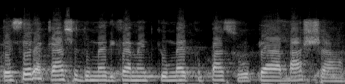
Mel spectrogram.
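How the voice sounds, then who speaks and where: Noticeable background noise and audible room echo fill the clip. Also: woman. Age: 60s. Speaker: listener asking a question. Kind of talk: voice message.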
